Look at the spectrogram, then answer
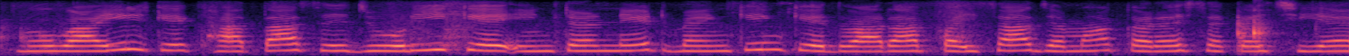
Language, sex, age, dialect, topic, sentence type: Maithili, female, 18-24, Angika, banking, question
